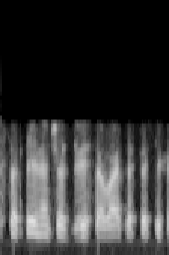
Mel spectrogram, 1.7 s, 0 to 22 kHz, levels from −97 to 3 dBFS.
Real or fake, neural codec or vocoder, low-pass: real; none; 3.6 kHz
